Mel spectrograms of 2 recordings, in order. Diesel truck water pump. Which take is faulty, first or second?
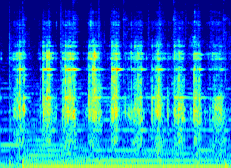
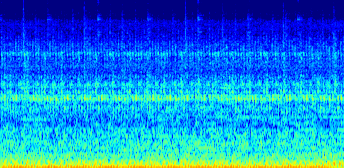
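first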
